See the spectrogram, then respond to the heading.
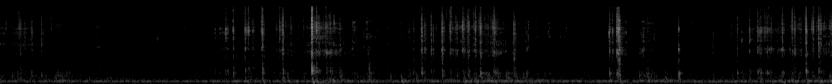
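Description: A solid, dry, blue-green speckled recycled soap bar is held in the hand and cut with a utility knife, with chunks breaking off. Quiet, bright scraping and crisp crackling snaps sound over a faint low hum, with sharper cracks as pieces break away.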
